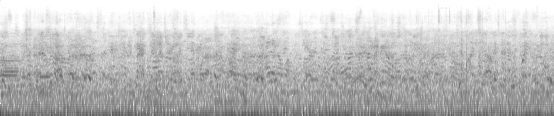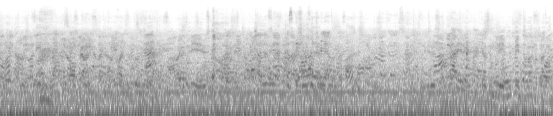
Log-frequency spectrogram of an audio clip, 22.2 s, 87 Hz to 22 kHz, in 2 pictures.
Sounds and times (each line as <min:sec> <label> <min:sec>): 0:00.0 boat 0:22.1
0:00.0 sea 0:22.1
